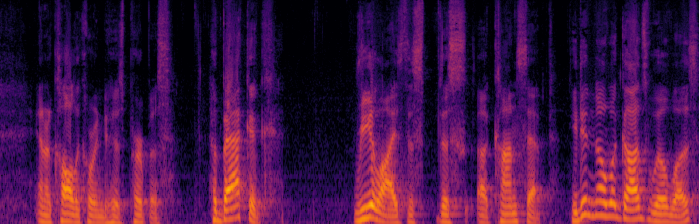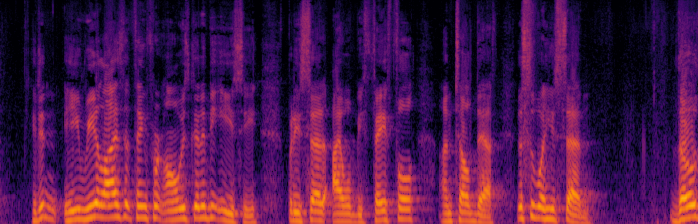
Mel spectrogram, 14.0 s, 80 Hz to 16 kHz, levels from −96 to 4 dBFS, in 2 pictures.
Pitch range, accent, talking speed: 110-185 Hz, American, 200 wpm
